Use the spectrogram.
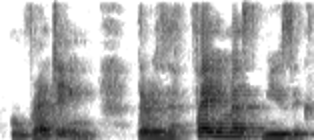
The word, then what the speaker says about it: Reading: next one is reading you might be tempted to pronounce it as reading as in I'm reading a book but actually in a place named is reading there is a famous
